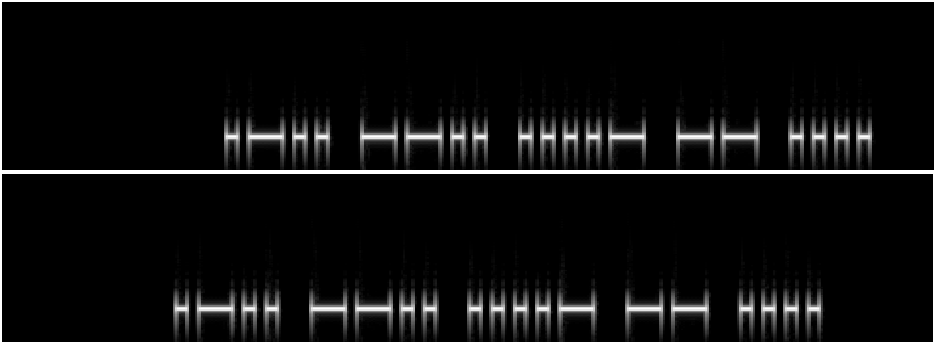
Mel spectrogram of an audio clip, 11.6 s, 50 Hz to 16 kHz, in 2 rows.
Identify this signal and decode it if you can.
Morse code, heard as a keyed tone, about 17 wpm, 700 Hz. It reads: LZ4MH LZ4MH
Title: DXCC-100 Call Signs - 5 Characters - Repeated 3x - 17wpm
